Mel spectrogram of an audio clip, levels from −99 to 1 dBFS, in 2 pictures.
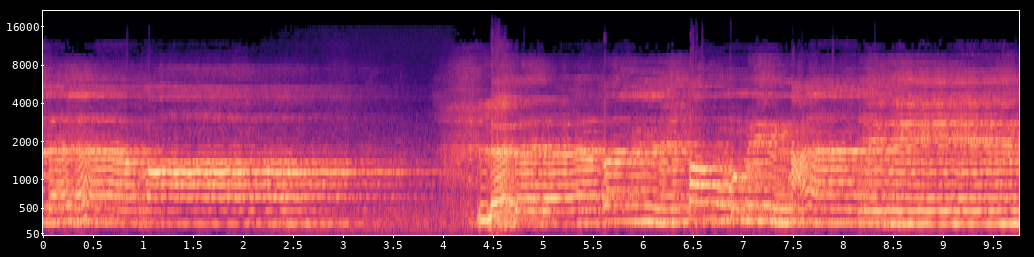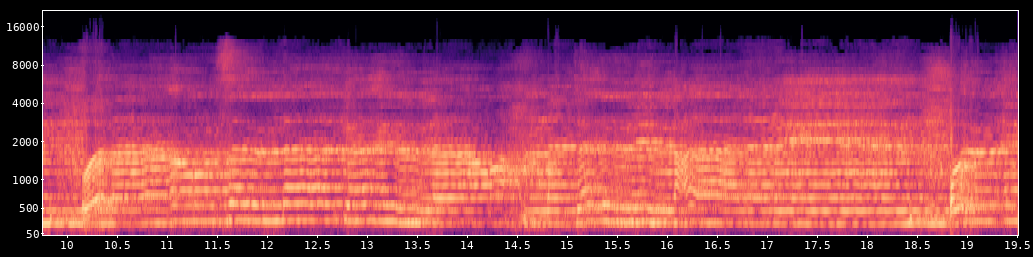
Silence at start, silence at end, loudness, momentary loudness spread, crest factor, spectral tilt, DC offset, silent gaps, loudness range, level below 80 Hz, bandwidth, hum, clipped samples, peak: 0 s; 0 s; -11 LUFS; 4 LU; 12 dB; -3.5 dB/octave; under 0.1%; none; 2 LU; -54 dBFS; 12.5 kHz; none; under 0.1%; 0 dBFS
